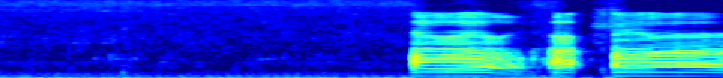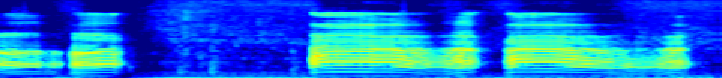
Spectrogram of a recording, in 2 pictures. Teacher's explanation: the back, close, unrounded vowel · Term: turned M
